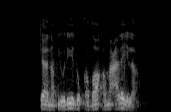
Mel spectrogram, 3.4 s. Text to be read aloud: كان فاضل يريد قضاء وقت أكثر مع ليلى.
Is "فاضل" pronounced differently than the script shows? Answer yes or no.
yes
